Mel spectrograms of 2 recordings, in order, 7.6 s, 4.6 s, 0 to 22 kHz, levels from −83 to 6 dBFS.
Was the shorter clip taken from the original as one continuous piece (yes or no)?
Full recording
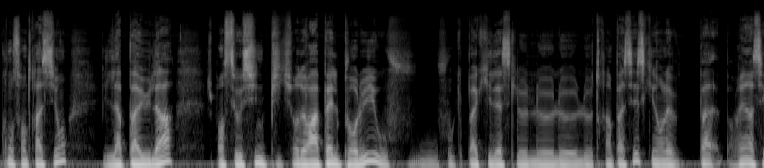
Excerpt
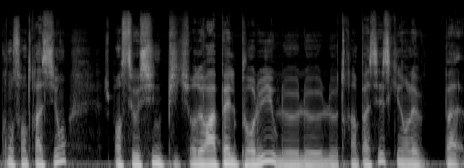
no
